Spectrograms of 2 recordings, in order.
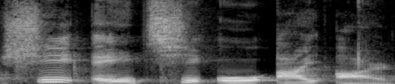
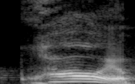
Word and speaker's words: choir: choir예요. 발음이 choir. 이거 보세요. choir. 이거는 합창단이야. 비슷하게 생긴 단어로 우리가 듣기 평가나 볼 때 조심해야 돼요. 이건 초어예요. 이건 키읔, 이건 치읓입니다. 이건 초어예요. 초어.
